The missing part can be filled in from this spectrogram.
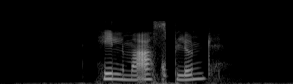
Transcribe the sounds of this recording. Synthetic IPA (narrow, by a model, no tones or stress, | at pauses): hɪlma̰ʔasplɵnd̪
